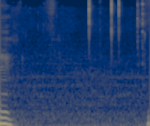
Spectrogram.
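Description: A few short, faint computer mouse clicks, made while raising the bet in an online slot game's bet menu.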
